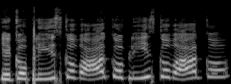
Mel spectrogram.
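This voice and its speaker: A woman voicing a frightened, breathless young village girl in a cartoon, pitch-raised and begging. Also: fast, a little mellow, a little hiss or hum. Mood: scared pleading. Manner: begging, repeats short pleas. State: out of breath, tearful. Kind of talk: cartoon voice acting.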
